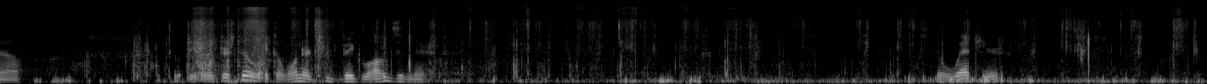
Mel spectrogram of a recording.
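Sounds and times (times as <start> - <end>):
footsteps through wet grass: 1.6 - 12.0.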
